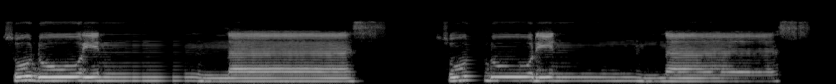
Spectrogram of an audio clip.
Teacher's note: Kemudian di akhirnya ada huruf sin. Huruf sin ini memiliki sifat sofir ya, atau ada desisan ketika membaca huruf sin yang berharokat sukun.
